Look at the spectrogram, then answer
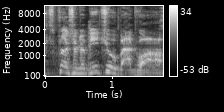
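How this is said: It is said in a changed character voice.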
